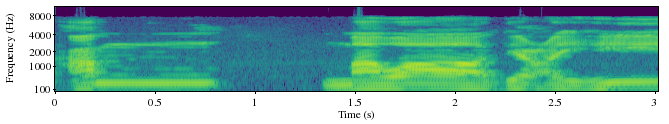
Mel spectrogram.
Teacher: নুন সাকিনের পরে যখন মিম আসছে, এখানে নুনটা মিমের সাথে এদগাম হয়ে গুন্না সহকারে পড়া হবে।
